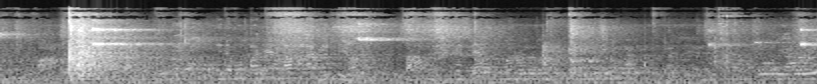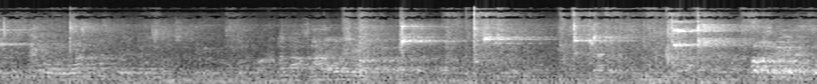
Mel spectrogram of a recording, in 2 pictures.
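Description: Badminton rackets strike a shuttlecock in an echoing hall.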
